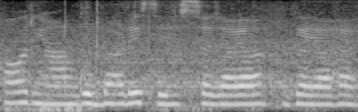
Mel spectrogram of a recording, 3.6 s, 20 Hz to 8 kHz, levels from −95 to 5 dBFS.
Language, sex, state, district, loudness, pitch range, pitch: Hindi, female, Bihar, Kaimur, -14 LUFS, 240-255 Hz, 245 Hz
